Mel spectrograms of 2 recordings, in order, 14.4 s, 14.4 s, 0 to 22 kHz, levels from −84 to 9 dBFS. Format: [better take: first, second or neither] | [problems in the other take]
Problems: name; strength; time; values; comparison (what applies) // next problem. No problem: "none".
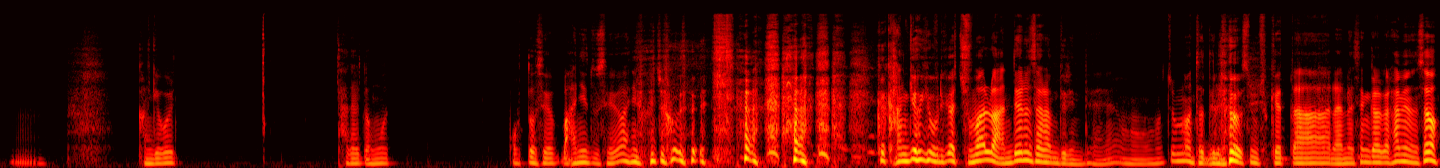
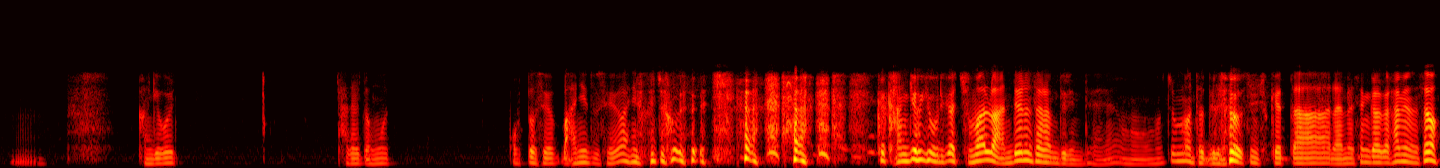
first | phone-call audio; nothing above 3.5 kHz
